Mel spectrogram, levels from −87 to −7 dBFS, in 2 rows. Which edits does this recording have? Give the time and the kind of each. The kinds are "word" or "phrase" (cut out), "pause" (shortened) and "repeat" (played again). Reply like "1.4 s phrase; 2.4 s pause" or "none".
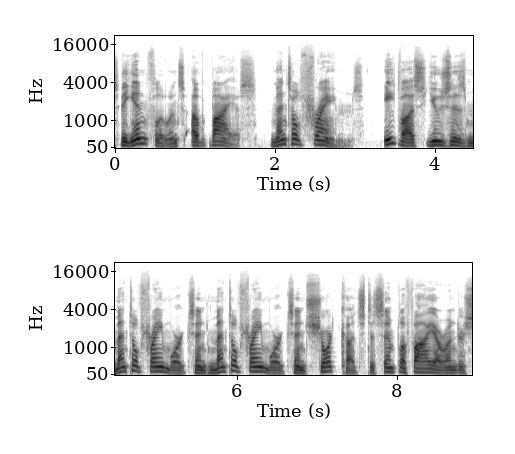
1.2 s word; 1.8 s pause; 3.5 s word; 5.6 s repeat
